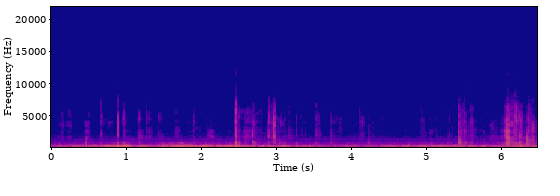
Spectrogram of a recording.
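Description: Low steady rumble of a moving vehicle heard from inside, with scattered clicks, crackles and rustles from a handheld phone and clothing.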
